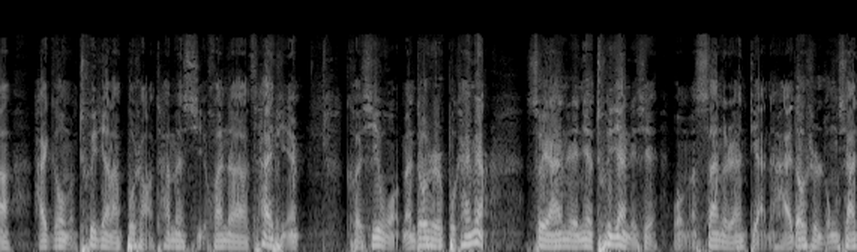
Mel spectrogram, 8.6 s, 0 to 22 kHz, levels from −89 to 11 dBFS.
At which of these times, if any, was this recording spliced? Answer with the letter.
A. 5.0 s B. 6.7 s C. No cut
B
